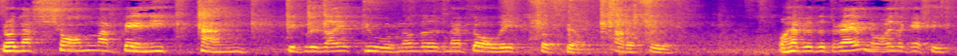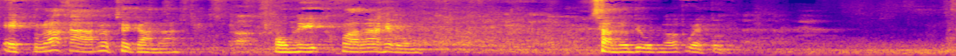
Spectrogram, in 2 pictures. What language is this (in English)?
Welsh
